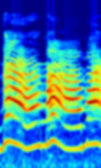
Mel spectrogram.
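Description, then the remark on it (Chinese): Three drawn-out meows in quick succession, high-pitched and loud, each rising then falling slightly, likely a child's voice imitating a cat. “猫咪，猫咪的叫声怎么叫？”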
